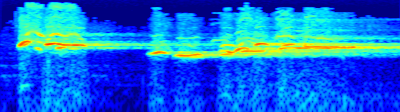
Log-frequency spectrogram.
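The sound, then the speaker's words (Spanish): A person whistles a short, clear melody, two phrases separated by a brief pause, the second one longer with gently shifting pitch. No one speaks. “Yo voy a hacer como que silbo, pero ya no voy a hacer nada más.”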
